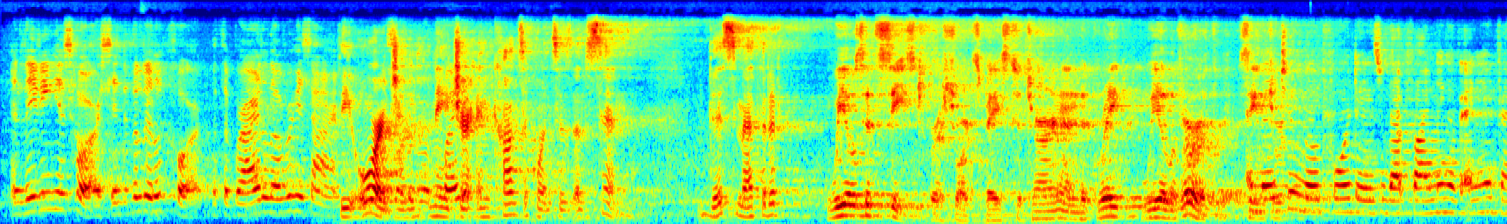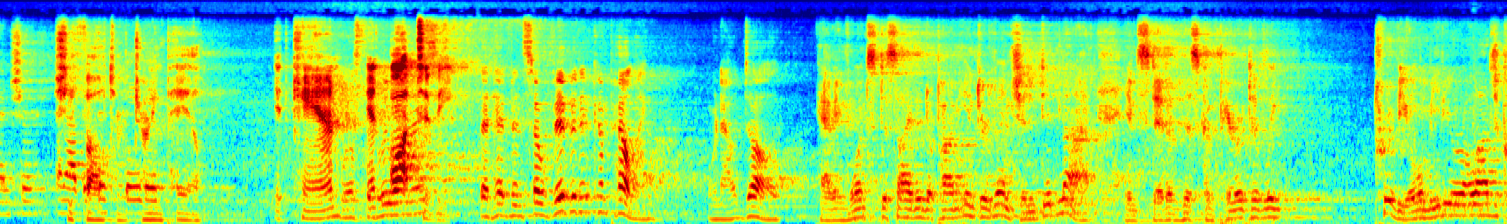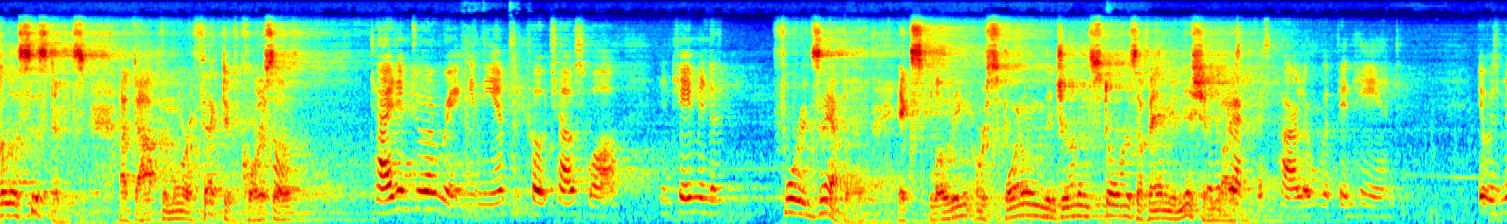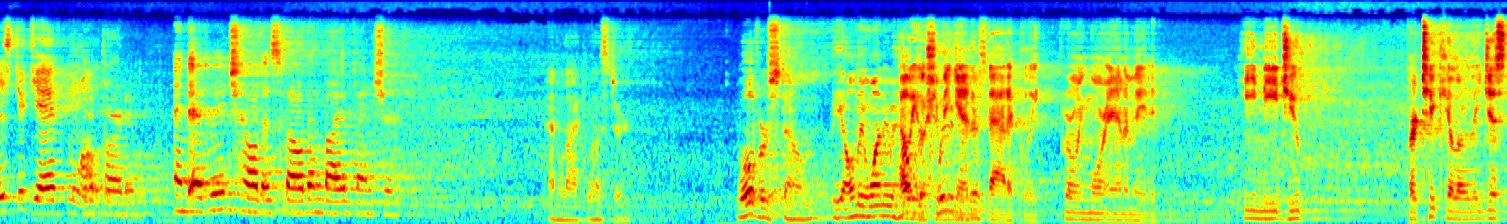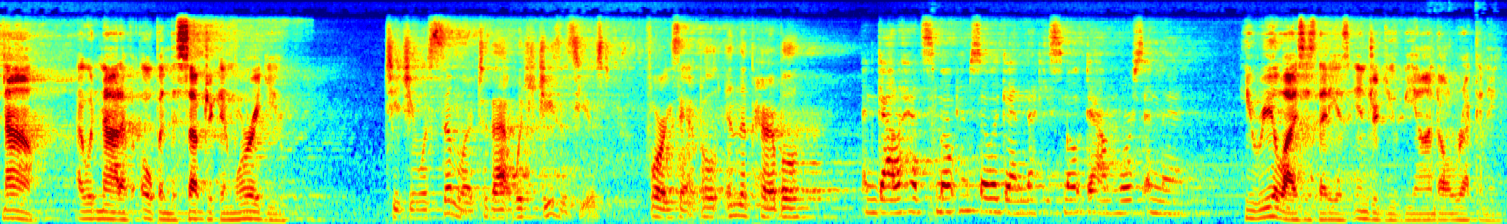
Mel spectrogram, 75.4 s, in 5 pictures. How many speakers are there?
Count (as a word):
seven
